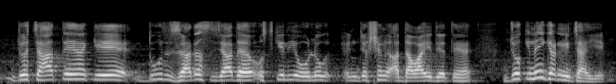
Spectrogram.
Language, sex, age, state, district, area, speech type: Urdu, male, 45-60, Bihar, Darbhanga, rural, spontaneous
